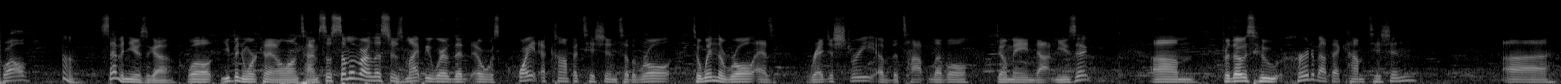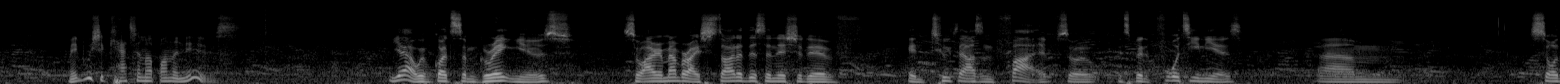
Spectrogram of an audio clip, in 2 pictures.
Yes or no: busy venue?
yes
